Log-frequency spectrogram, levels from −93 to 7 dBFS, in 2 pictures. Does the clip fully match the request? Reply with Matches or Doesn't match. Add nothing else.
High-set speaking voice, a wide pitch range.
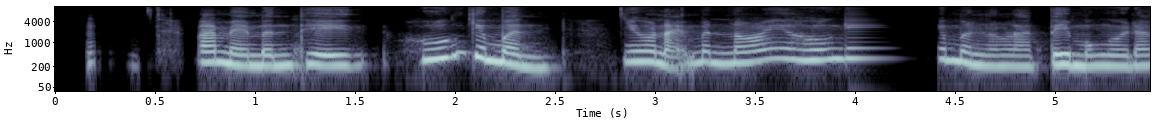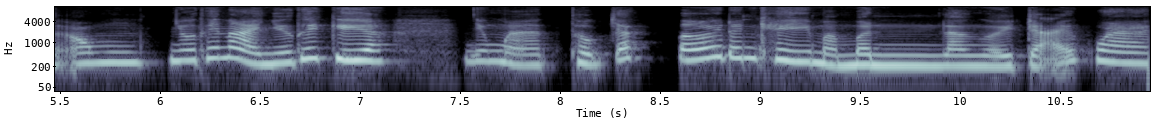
Matches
